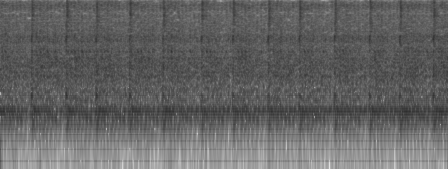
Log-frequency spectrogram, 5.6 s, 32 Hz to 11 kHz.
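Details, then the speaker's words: Bajaj Discover 150 single-cylinder, kick-started cold after years sitting in a workshop, cleaned and accelerator cable refitted; steady even putter with light regular ticks, no smoke, no misses or knocks: normal idle. "അപ്പേ guys, അങ്ങനെ വണ്ടി സ്റ്റാർട്ടായിട്ടുണ്ട്. വണ്ടി ഇതാ called സ്റ്റാർട്ടാണ്. Engine നല്ല എഞ്ചിനാണ് guys, ഒരു പുകയോ ഒന്നുമില്ല."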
